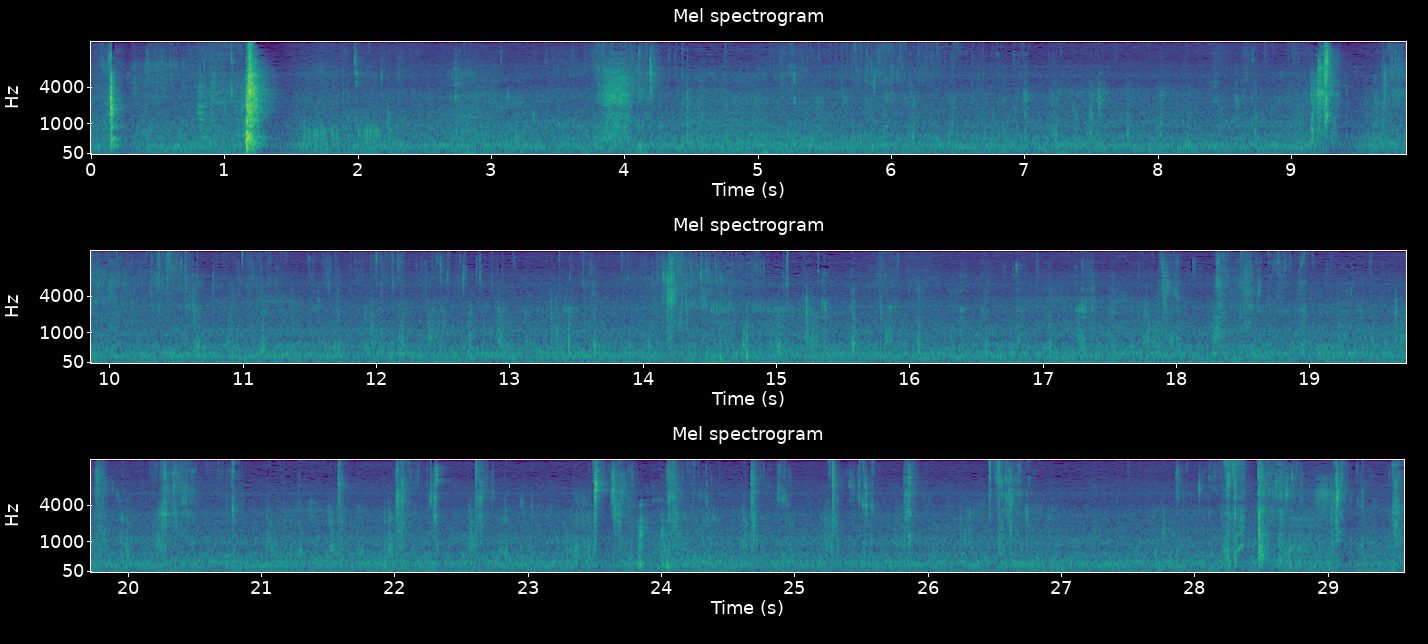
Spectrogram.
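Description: Close-miked chewing of tough, chewy noodles, with scattered small wet mouth clicks. A single loud sharp knock comes about a second in, and a smaller one about nine seconds in.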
